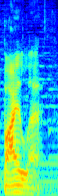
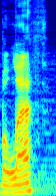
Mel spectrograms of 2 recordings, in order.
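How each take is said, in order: First: The first syllable is said with emphasis. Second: The first syllable is said without emphasis. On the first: "with the emphasis on it like" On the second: "pronounced a bit closer to"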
